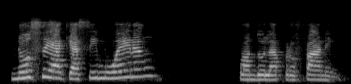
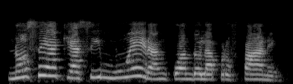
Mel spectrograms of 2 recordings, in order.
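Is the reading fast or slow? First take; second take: slow; fast. First: It is read at a noticeably slower pace. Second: It is read at a normal, quicker pace.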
